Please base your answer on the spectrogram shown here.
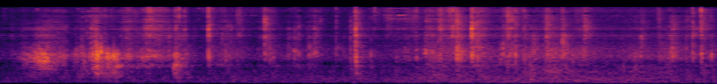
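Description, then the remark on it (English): A bookmark is slid down a book page to guide the reader's eyes to the line being read, in soft, papery scraping strokes, faint and irregular, with a few light ticks between them and no voices. “she's reading a book and you can hear her move the bookmark down the page to guide her eyes to the line she's reading.”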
